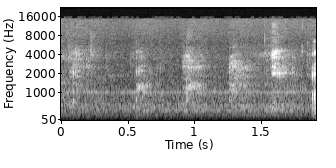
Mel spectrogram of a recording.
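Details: Chihuahua greedily snarfing homemade chicken soup: quick wet slurping and smacking bursts, about three a second, quiet and steady over a faint indoor hum.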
